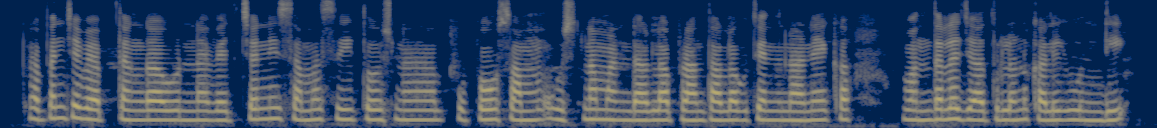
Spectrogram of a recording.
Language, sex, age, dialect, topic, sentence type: Telugu, female, 18-24, Central/Coastal, agriculture, statement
